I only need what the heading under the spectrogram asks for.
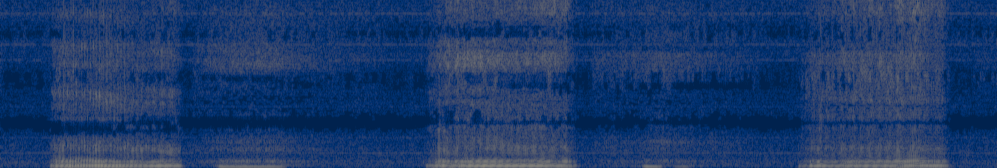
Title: Z Snoring II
